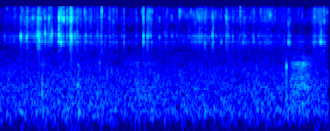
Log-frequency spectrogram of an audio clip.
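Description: Faint, scattered light clicks and rattles over a low hiss.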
